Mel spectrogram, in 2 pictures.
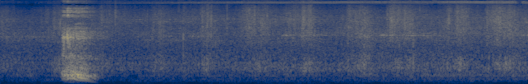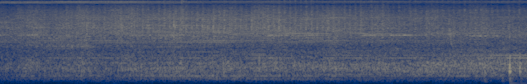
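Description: A man clears his throat just under a second in. Then a vehicle's steady rumble slowly grows louder as it approaches.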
